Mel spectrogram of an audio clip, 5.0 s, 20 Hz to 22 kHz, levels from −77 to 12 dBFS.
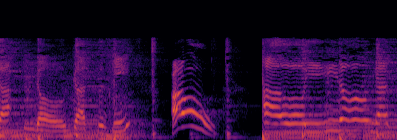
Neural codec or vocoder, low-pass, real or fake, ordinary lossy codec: autoencoder, 48 kHz, 128 numbers a frame, DAC-VAE, trained on Japanese speech; 7.2 kHz; fake; MP3, 32 kbps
